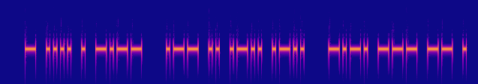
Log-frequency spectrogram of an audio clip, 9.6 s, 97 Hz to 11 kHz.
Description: Morse code, heard as a keyed tone, about 17 wpm, 700 Hz. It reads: THEY WILL COME
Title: Sentences from Top 1600 Words 17wpm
